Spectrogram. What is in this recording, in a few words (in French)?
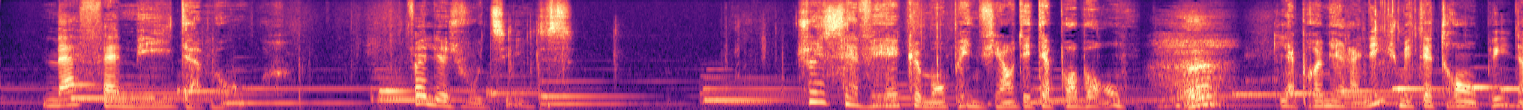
PUB voix personnage, PUB/Voix de femme âgée, touchante, tendre et bienveillante; IGA; Ma tante Loulou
